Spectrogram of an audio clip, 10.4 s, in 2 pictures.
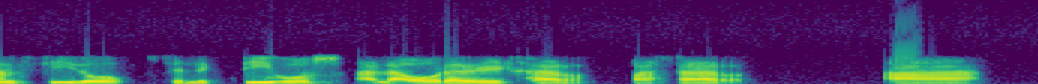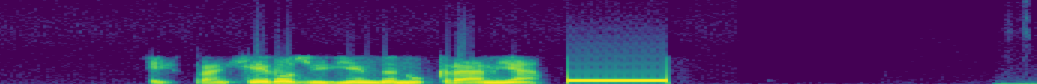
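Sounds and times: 
speech: 0:00.0 - 0:03.8, 0:04.4 - 0:05.0, 0:05.9 - 0:08.0
faint low noise: 0:00.0 - 0:10.3
telephone busy-signal tone after a dropped call: 0:08.0 - 0:08.6.

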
